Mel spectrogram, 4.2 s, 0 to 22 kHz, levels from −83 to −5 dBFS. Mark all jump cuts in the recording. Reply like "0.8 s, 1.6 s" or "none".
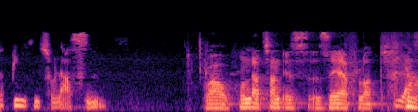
2.8 s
